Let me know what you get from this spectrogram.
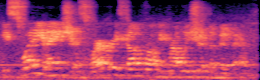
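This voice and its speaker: High-voiced man reading stage directions, echoey room. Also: fast talker. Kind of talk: scripted narration at a table read. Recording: echoey room, distant mic, noisy.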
